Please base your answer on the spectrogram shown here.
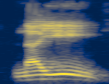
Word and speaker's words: naive: Naive, you got to be careful with the pronunciation. Naive.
